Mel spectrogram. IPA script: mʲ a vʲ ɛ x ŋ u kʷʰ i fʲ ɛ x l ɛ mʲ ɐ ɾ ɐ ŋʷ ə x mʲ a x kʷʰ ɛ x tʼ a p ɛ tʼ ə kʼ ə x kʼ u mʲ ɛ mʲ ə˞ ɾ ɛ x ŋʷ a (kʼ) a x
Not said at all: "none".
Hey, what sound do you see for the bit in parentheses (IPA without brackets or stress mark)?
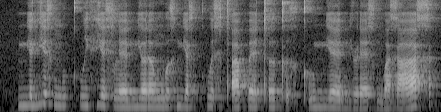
x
